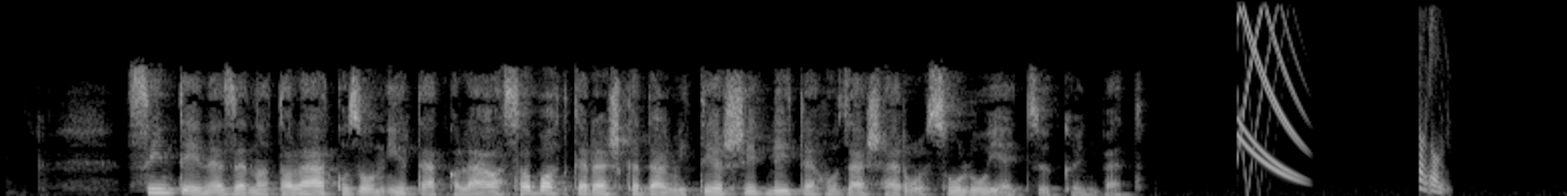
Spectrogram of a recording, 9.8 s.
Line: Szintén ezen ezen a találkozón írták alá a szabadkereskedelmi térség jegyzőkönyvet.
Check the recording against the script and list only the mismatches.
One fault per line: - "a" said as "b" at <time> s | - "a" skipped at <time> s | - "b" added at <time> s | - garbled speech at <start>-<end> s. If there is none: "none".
- "ezen" skipped at 1.6 s
- "létrehozásáról szóló" added at 4.8 s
